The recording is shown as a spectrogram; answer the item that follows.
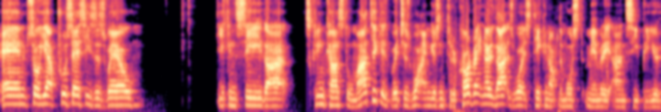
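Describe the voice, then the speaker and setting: A man's fairly high voice with a Scottish accent and ordinary pitch variation. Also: moderate pace. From Scotland. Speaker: tech reviewer. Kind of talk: tutorial. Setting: screen recording with webcam. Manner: halting.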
